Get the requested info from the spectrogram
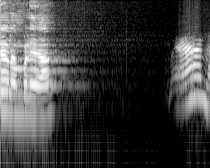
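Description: Speech: a high-pitched voice talking for about half a second, then about a second of silence. A second, thinner-sounding voice starts near the end.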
